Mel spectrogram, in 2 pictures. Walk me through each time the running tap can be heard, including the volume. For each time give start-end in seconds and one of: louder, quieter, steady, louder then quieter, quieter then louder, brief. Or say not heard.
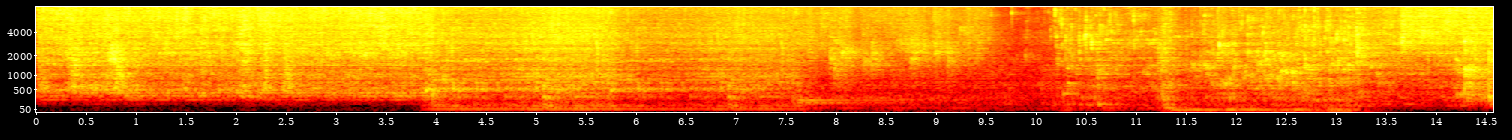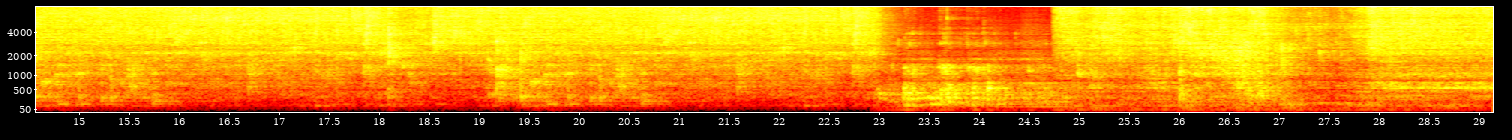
0.0-29.0 quieter then louder.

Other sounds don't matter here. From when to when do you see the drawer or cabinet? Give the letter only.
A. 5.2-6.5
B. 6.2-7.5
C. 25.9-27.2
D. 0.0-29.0
C.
